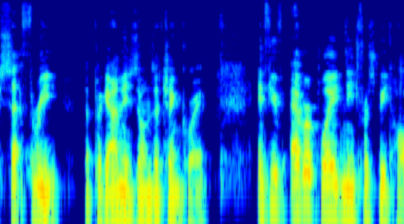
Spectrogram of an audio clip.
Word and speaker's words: Cinque: them were ever built hence the name chenqui which is Italian for five and yes that is how you pronounce it and it was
